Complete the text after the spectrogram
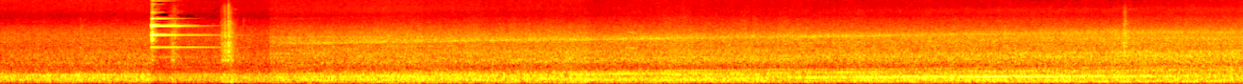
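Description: A train rumbles steadily along rails through an echoing tunnel.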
